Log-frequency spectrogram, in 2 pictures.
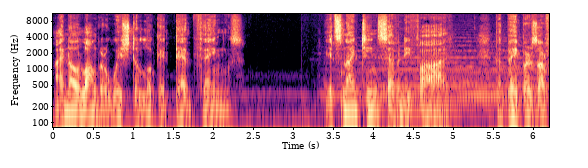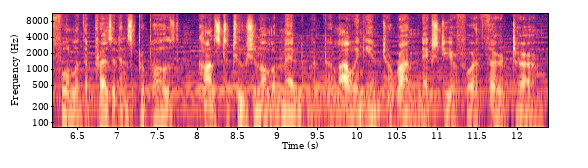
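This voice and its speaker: A man playing a detached, melancholy godlike superhuman who narrates a motion comic in a measured, solemn, flat manner. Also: extremely low pitch. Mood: detached, reflective. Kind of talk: first-person dramatic narration of a motion comic. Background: music.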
